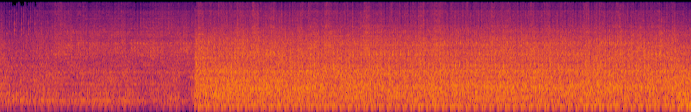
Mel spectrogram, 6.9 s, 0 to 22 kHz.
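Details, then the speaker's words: Toro Z Master 5000 mower engine: catches then runs with a hard, rapid rattling knock about four a second over idle; oil level checked and fine; knocking noise, cause unknown. "Wow. Something sounds like death on this. It sounds nasty. I don't know what that is. Phew. I checked the oil on it. I mean, it's got oil. It sounds like it's knocking bad."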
